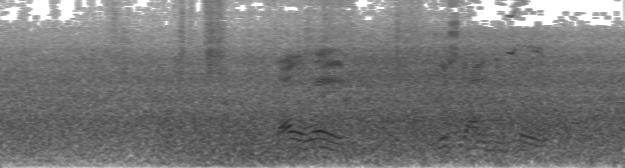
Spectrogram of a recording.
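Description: Steady ocean surf and wind noise on a beach, with a few short wavering cries over it, first about three seconds in and again near the end.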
